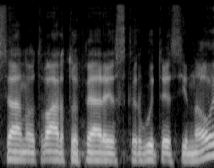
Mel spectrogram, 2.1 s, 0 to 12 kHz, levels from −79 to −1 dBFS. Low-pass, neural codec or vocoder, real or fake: 10.8 kHz; codec, 24 kHz, 3 kbps, HILCodec; fake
